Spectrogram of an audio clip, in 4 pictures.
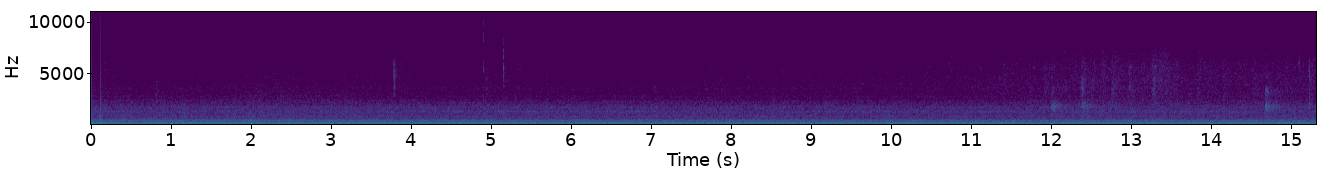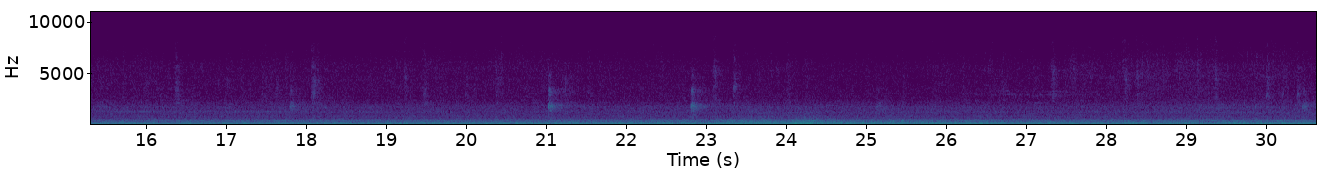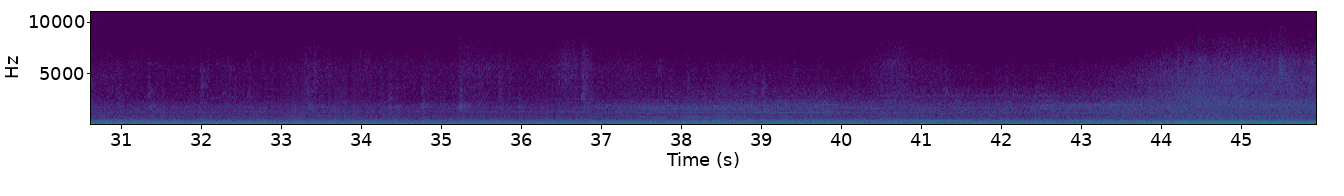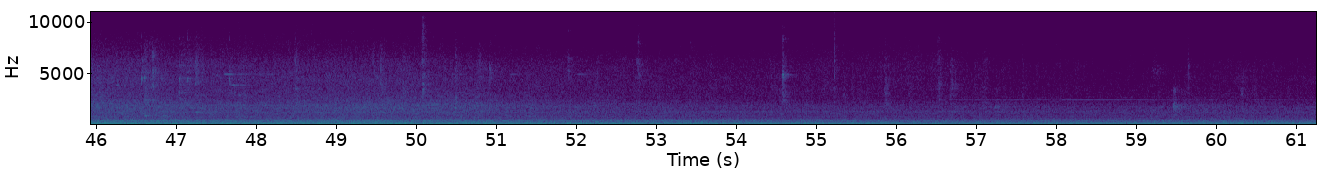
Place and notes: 22:12 Berlin Bürknerstr., backyard window - Hinterhof / backyard ambience
Berlin, Germany, 19 January 2022, 22:12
